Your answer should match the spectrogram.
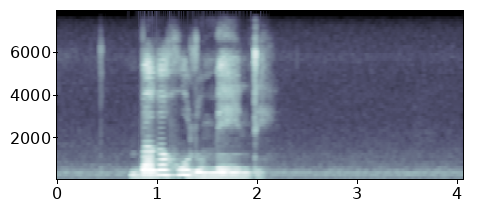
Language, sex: Swati, female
